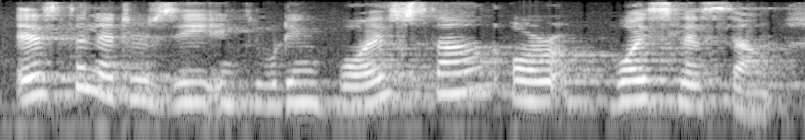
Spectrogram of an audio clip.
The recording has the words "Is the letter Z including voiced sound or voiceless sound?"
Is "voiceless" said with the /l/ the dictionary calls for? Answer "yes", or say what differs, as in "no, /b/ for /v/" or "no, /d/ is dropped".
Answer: yes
